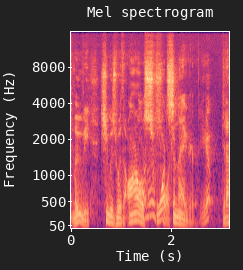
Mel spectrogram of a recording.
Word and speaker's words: Schwarzenegger: attractive in that movie she was with Arnold Schwarzenegger yep did I say his name right that's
